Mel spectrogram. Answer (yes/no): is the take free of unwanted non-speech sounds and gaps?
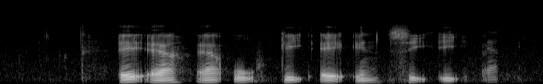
no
